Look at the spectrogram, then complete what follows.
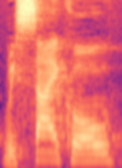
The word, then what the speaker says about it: recycle: nom complet c'est recycle recycle mettez bien ici l'accentonique sur la deè syllabe du mot ensuite le panneau de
